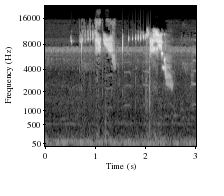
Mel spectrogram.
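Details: Female blue-black grassquit giving high, thin calls: a rapid series of ticks, two bright buzzy notes dropping in pitch, more quick ticks, then a final loud descending buzz.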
